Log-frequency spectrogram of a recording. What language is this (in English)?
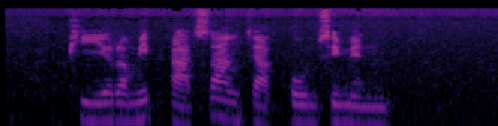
Thai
